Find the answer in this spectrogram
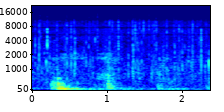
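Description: Crinkly rustling of a hiker's clothing and gear as he settles to sit down. There is a soft low thump about half a second in and a fainter one at about one second.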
